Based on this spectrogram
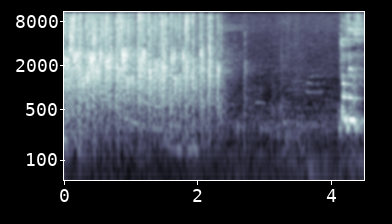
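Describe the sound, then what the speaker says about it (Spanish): Audience applause breaks out at a talk, a broad dense clatter of clapping for about two and a half seconds that then cuts off into near quiet, with a short louder burst returning at the end. "Denle un fuerte aplauso a Jonathan."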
